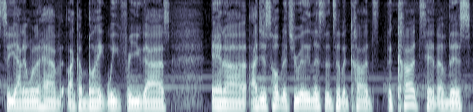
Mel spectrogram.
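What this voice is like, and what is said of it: Strained, fading sick voice. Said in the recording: “I'm losing my voice. ... I'm sick.”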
